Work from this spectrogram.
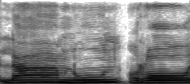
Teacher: لام نون رو، یہ طرف اللسان یعنی کہ ہماری جو زبان کے جو کنارے ہیں، یہ والے جو زبان کے کنارے ہیں، یہ اوپر زبان کے منہ کے اندر جو ہمارا گوشت جو ابھرا ہوا ہے وہاں پہ لگتی ہے، تو یہ لام نون رو یہ ادا ہوتے ہیں طرف اللسان سے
